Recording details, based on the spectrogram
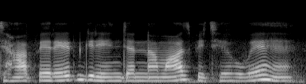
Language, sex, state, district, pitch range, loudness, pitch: Hindi, female, Jharkhand, Ranchi, 170-195 Hz, -17 LUFS, 170 Hz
